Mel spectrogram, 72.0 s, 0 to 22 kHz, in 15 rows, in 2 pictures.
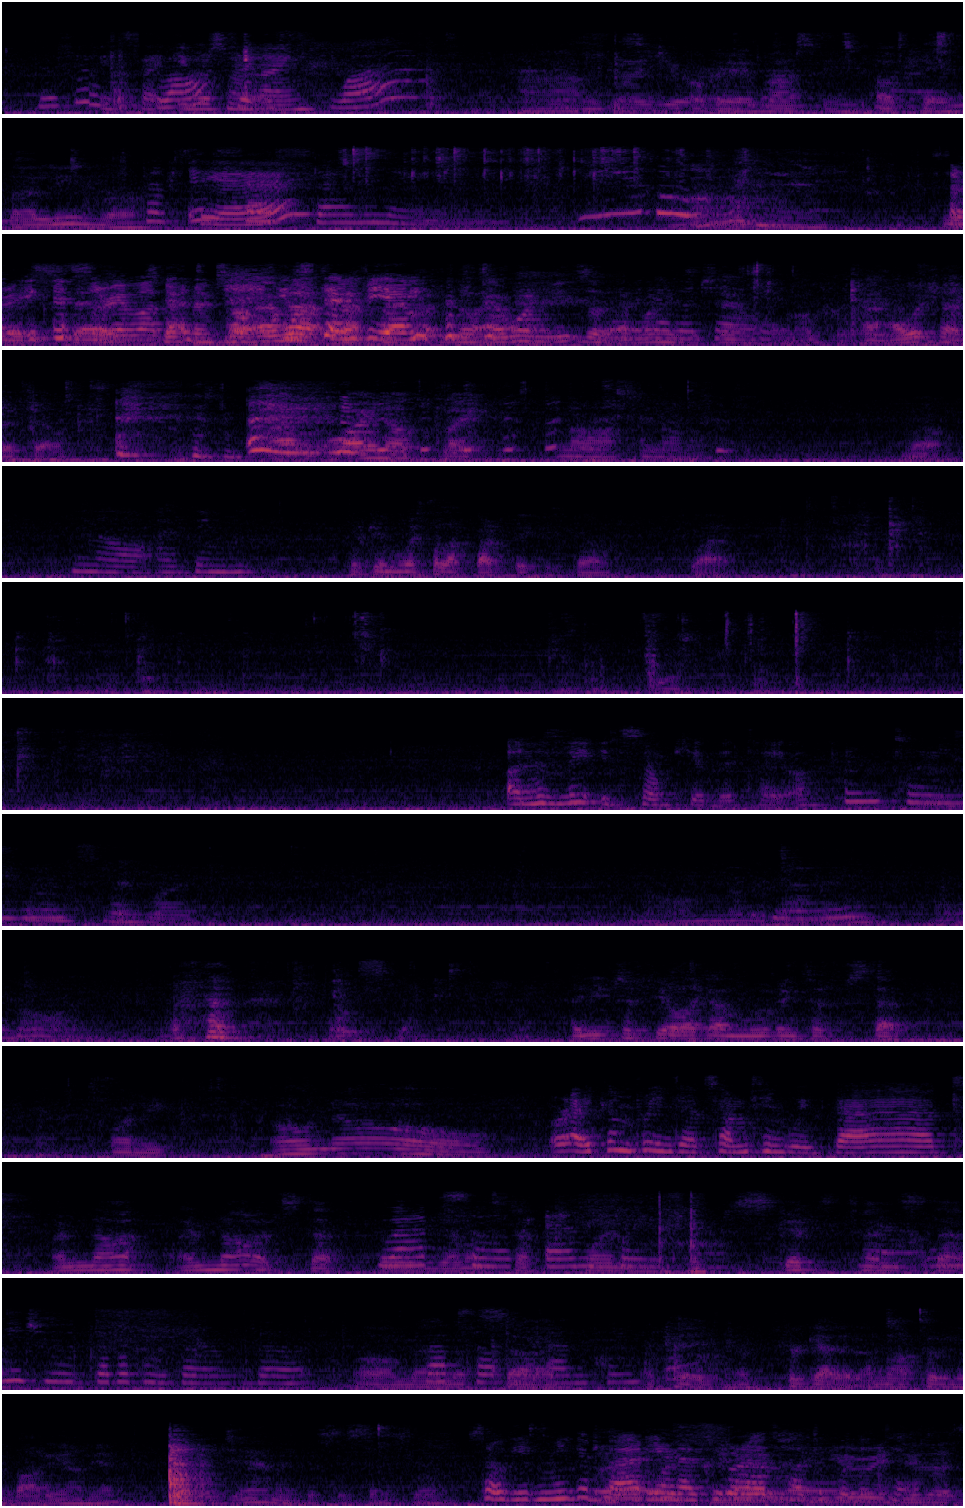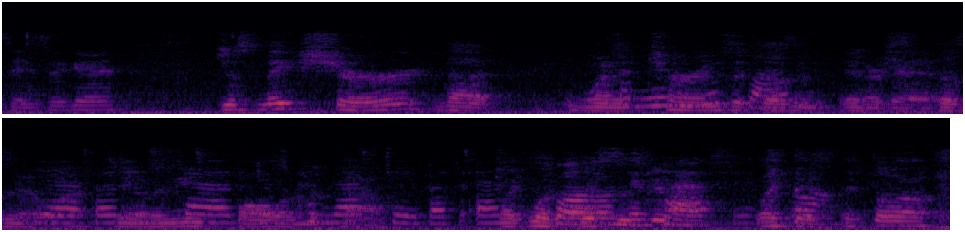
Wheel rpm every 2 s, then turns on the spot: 0, 0, 0, 0, 0, 0, 0, 0, 0, 0, 0, 0, 0, 0, 0, 0, 0, 0, 0, 0, 0, 0, 0, 0, 0, 0, 0, 0, 0, 0, 0, 0, 0, 0, 0, 0.
none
